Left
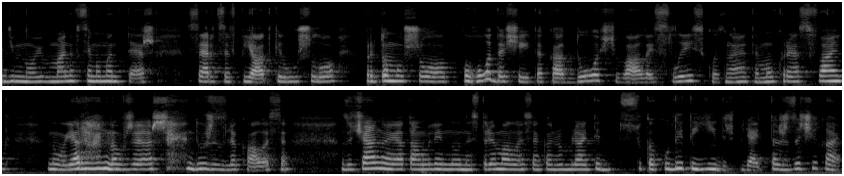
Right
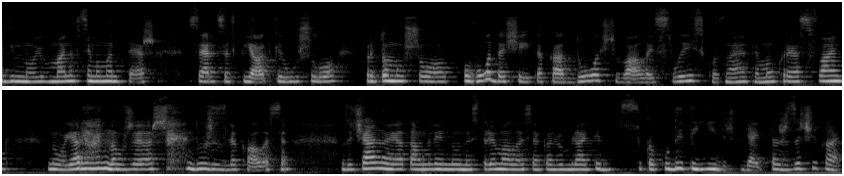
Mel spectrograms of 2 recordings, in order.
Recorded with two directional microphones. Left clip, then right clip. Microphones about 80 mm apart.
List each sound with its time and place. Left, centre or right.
0.0 s a woman's voice: right
13.9 s a woman's voice: right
